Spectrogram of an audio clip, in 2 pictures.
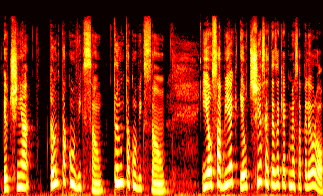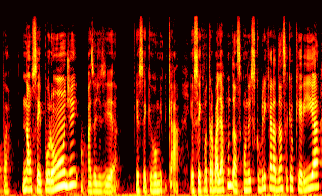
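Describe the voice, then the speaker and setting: A middle-aged Brazilian woman from Salvador with a Bahian accent, a professional dancer chatting as a podcast guest, lively and quick to laugh. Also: medium pitch. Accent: Bahian Brazilian Portuguese. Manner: lively, laughs often, repeats herself. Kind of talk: casual podcast chat.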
